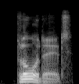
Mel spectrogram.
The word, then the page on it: plaudit: British English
